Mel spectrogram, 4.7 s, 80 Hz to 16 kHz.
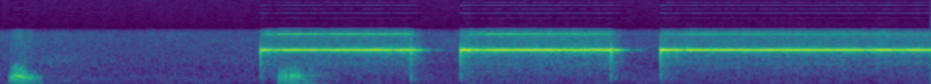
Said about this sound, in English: And that's just to prove that there's the beat, because we had that's the timer, and then after the 7 minute timer, there's a 3 minute countdown in the studio.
